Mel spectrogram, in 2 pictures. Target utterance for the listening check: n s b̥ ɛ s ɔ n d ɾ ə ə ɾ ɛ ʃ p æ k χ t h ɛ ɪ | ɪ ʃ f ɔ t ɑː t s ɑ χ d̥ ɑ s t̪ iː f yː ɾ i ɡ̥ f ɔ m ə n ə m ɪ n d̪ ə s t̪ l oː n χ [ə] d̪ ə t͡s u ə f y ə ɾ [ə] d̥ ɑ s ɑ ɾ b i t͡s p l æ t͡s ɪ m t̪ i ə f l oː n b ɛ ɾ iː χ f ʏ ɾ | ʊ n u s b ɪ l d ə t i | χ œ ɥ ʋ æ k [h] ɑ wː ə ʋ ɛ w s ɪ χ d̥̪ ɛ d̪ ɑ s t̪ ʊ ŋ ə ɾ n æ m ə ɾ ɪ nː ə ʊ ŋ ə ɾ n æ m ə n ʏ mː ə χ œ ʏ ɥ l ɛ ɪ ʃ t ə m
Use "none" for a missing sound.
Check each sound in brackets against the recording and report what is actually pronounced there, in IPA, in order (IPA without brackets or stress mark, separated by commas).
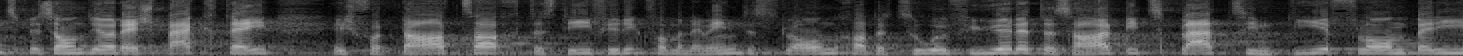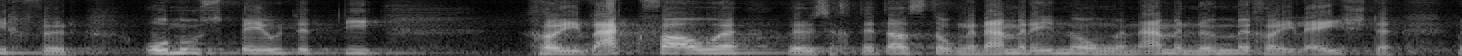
ɑ, ə, f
